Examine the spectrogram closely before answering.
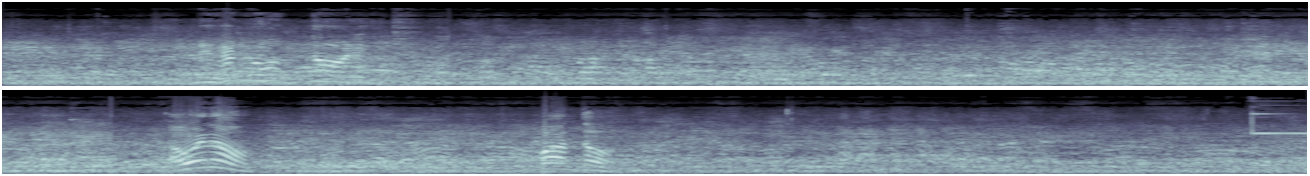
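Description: A crowd murmurs steadily in the background.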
